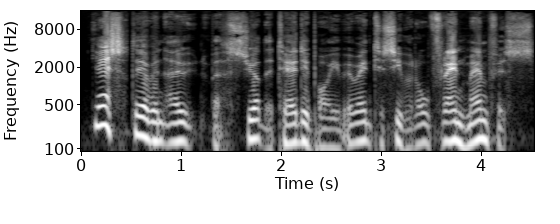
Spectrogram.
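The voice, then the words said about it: Voice sounds unwell. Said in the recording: “I'm currently full of the steroids and amoxicillin. You'll probably hear that in my voice”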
